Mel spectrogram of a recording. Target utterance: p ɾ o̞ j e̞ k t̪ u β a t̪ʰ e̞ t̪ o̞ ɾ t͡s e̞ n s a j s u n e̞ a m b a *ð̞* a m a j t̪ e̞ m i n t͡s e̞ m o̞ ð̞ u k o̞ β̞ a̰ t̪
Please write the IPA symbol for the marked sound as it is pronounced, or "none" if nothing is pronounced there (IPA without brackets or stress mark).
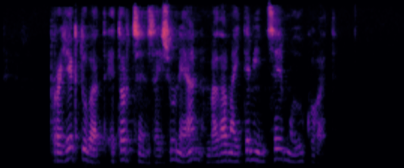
ð̞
